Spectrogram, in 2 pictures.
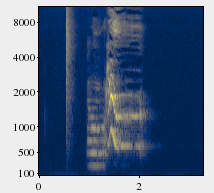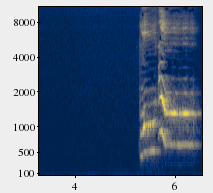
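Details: Talking pet parrot producing two drawn-out harmonic cries that swoop upward then hold a steady tone, almost howl-like, with a long silence between them.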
